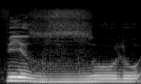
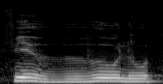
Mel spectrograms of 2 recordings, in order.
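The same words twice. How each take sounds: First: The consonant after fi is a plain z sound. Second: The consonant after fi is a voiced th-like sound. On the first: The speaker calls it wrong. "itu bacaan yang salah bagi huruf dha" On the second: The speaker calls it right. "makhraj yang betul ialah"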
